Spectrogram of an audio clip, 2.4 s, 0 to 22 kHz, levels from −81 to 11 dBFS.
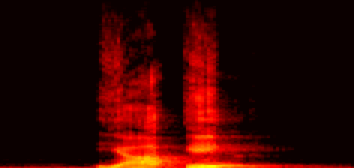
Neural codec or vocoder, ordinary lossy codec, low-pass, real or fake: vocoder, 44.1 kHz, 128 mel bands every 256 samples, BigVGAN v2; none; none; fake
